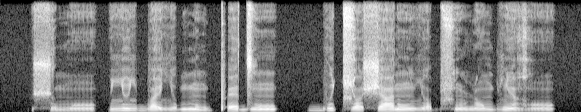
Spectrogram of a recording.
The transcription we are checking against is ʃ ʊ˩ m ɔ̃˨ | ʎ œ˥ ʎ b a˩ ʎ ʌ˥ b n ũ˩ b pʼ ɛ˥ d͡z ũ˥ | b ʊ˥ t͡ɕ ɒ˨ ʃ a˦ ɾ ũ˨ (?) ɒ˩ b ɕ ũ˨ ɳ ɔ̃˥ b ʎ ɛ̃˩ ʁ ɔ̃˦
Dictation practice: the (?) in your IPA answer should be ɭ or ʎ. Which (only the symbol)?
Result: ʎ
